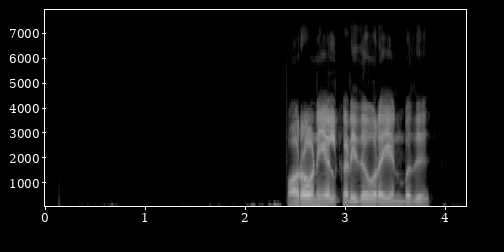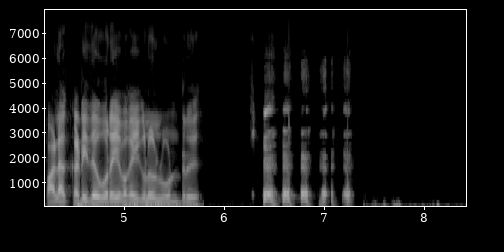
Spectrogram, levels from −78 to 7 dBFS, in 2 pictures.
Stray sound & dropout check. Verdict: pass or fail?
fail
